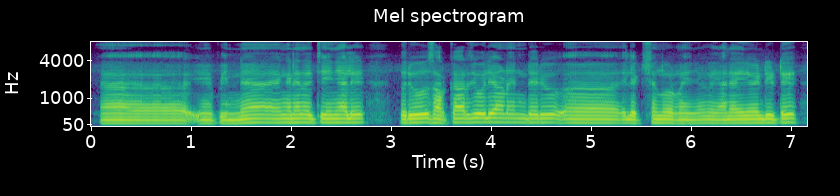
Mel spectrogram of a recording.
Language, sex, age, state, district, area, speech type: Malayalam, male, 45-60, Kerala, Wayanad, rural, spontaneous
